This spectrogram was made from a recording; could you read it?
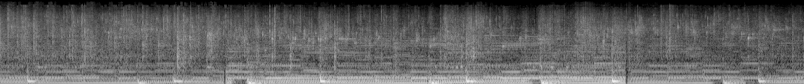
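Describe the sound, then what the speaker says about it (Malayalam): Slit green chillies and garlic sauté in hot oil in a pan for palak mutter, a loud, close sizzle with a regular pulsing rhythm from repeated stirring strokes throughout. "2 പച്ചമുളക് നെടുകെ കീറിയത്, കുറച്ച് വെളുത്തുള്ളി ഇത് ചേർത്ത് നന്നായി ഒന്ന് വഴറ്റി കൊടുക്കാം."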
